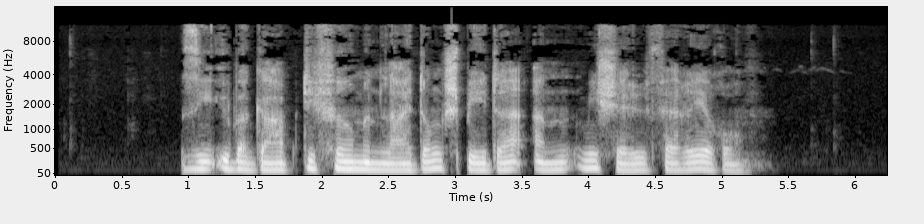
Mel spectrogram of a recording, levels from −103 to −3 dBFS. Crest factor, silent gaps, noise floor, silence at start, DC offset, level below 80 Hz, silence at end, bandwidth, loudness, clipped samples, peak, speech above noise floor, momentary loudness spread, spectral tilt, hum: 16 dB; none; -69 dBFS; 0.95 s; under 0.1%; -42 dBFS; 1 s; 11.5 kHz; -16 LUFS; under 0.1%; 0 dBFS; 54 dB; 6 LU; -5 dB/octave; none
